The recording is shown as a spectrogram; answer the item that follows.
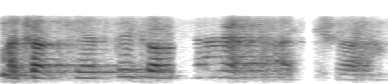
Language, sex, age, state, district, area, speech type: Hindi, male, 45-60, Uttar Pradesh, Sitapur, rural, conversation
